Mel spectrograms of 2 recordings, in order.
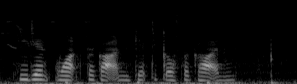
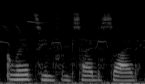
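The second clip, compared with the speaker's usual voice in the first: usual speaking voice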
